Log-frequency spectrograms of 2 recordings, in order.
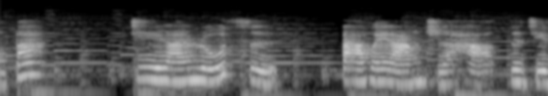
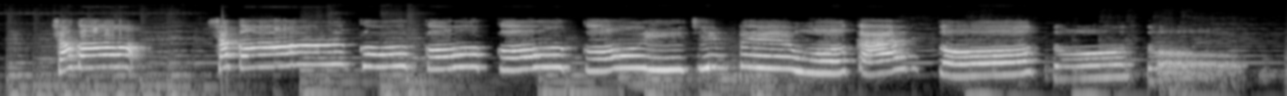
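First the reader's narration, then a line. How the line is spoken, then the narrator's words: Wolf shouting. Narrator (Chinese): 大灰狼继续喊着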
